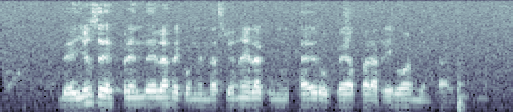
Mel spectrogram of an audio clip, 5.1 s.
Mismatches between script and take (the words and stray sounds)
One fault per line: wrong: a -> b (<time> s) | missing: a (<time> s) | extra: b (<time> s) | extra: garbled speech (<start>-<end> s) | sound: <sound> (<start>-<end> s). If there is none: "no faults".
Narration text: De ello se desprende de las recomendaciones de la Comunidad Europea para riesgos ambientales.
sound: dropout (2.9-3.0 s)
